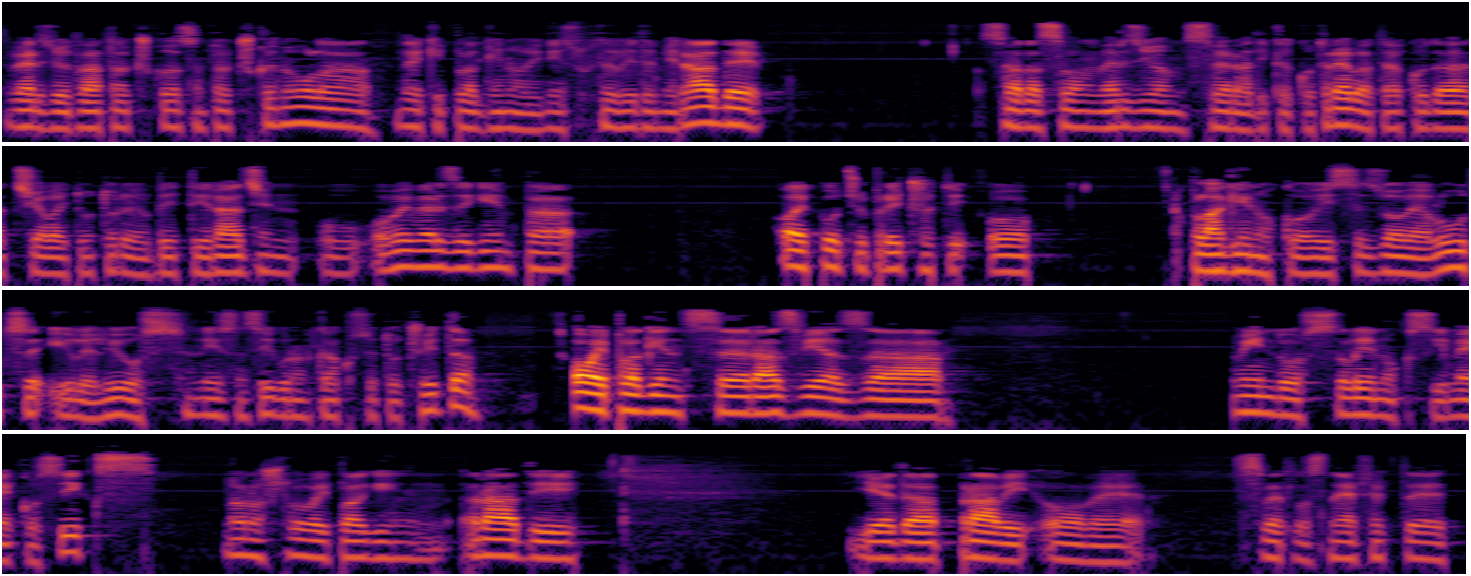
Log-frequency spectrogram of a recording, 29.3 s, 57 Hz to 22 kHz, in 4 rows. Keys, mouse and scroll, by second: 10.7 click, 12.5 click, 17.3-18.1 scroll up 1, 18.7-19.4 scroll down 1, 22.0-22.6 scroll up 2, 22.7-23.3 scroll down 2, 24.5-25.4 scroll down 2, 29.0-29.3 scroll down 2.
